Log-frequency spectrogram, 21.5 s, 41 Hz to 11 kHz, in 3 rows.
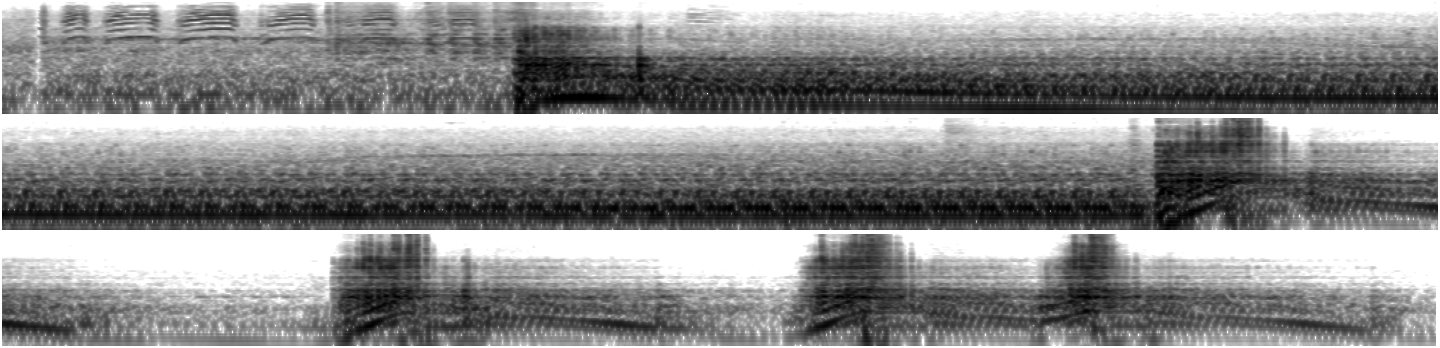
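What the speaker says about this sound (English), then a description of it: "let's hear how the 2020 Camaro LT1 sounds with muffler deletes" A 2020 Chevrolet Camaro LT1 V8 with muffler deletes starts with a loud rumbling idle that drones for several seconds, then a series of sharp, raspy revs bark out and fall away.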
